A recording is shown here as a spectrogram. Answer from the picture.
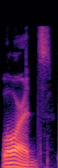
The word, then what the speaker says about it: Laurids: Lords. – How do you spell that? – L A U R I D S. Lords.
